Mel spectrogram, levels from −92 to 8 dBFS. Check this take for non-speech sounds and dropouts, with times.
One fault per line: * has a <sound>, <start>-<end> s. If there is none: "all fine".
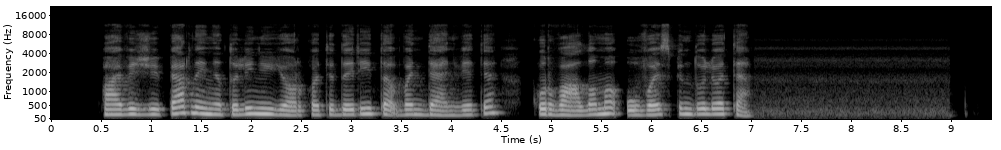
all fine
